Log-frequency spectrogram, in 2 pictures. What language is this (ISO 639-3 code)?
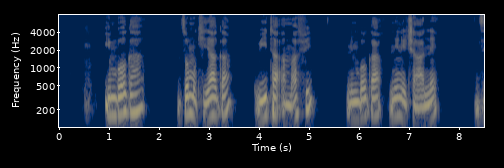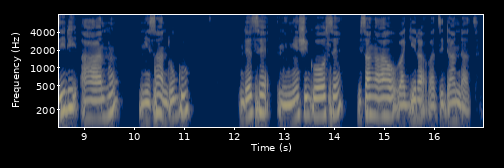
run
